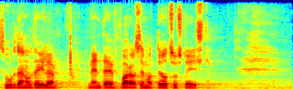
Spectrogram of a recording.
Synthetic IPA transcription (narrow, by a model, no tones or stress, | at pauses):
suːrt̪ænut̪e̞jlene̞nd̪̥e̞vɑɾɑse̞mɑt̪ːˑe̞o̞t̪sust̪e̞e̞ːst̪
